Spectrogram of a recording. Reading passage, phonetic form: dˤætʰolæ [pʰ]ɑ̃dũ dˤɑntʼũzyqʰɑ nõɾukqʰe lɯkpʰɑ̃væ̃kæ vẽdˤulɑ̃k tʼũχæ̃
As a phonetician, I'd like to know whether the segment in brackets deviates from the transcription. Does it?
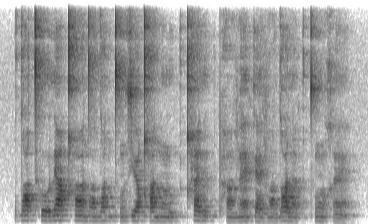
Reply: yes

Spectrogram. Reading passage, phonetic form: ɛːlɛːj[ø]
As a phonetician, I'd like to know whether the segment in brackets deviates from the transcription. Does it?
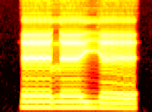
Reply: yes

